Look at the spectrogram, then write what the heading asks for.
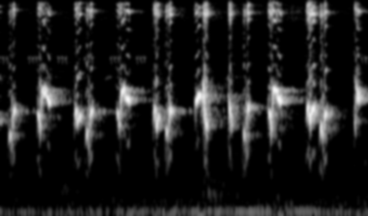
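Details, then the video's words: Yellow-vented bulbul morning training song for young birds; bubbly chirps and slurred whistled notes repeated rapidly, close and clear, with a faint low hum in the background. "masteran pagi burung trucuk untuk melatih trucuk agar cepat ngropel"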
